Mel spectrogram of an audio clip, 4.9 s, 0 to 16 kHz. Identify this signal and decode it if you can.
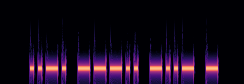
Morse code, heard as a keyed tone, about 15 wpm, 700 Hz. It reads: F8XT
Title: DXCC-100 Call Signs - 4 Characters - 15wpm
